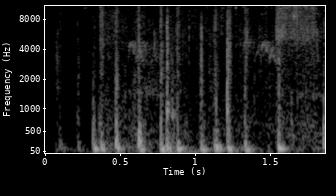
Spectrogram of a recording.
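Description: Horse hooves clip-clop at a brisk, even trot in the video game Kingdom Come Deliverance, about a dozen close, clear strikes with no talk over them.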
